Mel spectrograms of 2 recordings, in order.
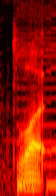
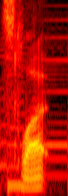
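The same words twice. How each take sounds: First: It is said in a flat, serious tone. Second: It is said in a playful, teasing tone. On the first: The insult is meant. "not joking" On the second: The insult is not meant.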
